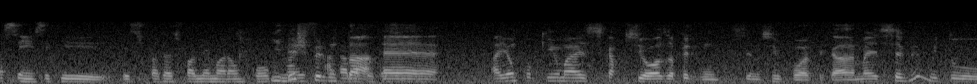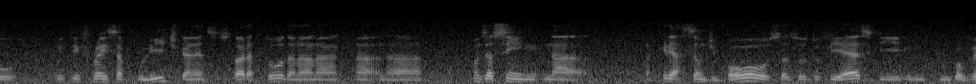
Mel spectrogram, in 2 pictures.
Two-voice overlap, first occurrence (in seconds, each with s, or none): 2.7 s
